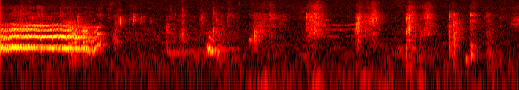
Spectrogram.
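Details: Mother cat trying to flee through a window with her kittens: a loud, sustained, level meow opens the recording, then soft rustles, small clicks and faint short mews.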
